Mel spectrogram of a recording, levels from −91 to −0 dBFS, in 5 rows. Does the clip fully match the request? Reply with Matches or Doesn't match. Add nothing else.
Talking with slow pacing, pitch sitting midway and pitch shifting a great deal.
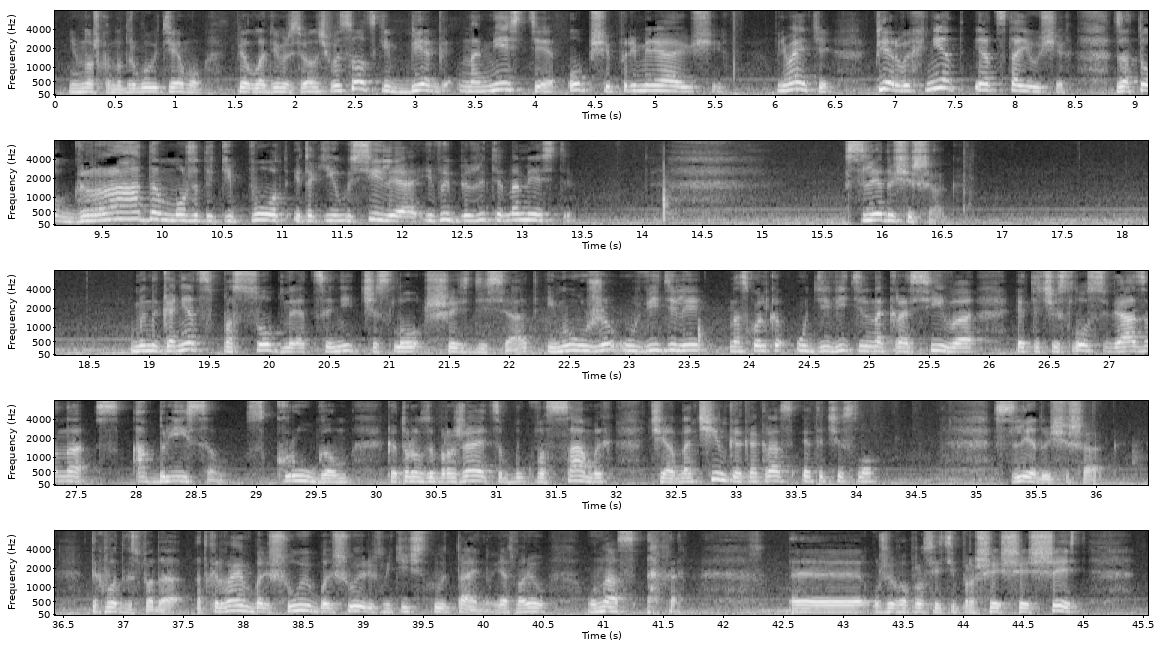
Matches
